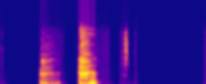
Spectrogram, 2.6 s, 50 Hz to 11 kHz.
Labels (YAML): expert_labels:
- quality: no cough present
  dyspnea: false
  wheezing: false
  stridor: false
  choking: false
  congestion: false
  nothing: false
age: 18
gender: male
respiratory_condition: true
fever_muscle_pain: false
status: COVID-19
